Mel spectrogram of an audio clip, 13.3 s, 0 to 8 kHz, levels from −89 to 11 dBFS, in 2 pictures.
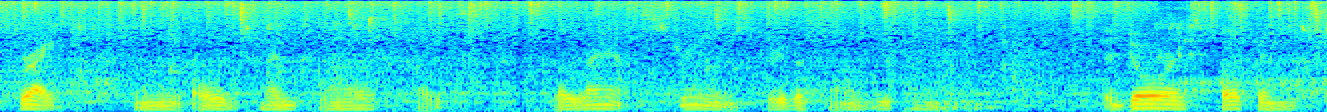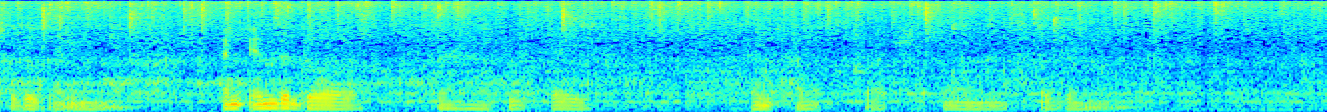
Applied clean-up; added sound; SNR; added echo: none; Bathtub (filling or washing); -4 dB; none.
